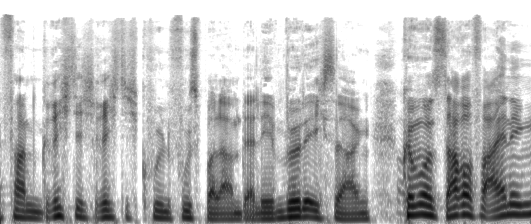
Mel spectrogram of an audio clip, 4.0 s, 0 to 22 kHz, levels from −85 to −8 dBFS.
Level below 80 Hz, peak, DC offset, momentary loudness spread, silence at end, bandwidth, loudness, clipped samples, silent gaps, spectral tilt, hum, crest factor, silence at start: -50 dBFS; -4 dBFS; under 0.1%; 8 LU; 0 s; 17 kHz; -19 LUFS; under 0.1%; none; -6.5 dB/octave; none; 16 dB; 0 s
